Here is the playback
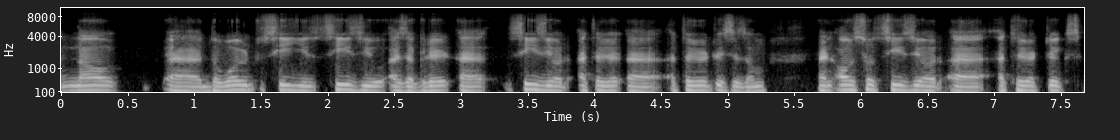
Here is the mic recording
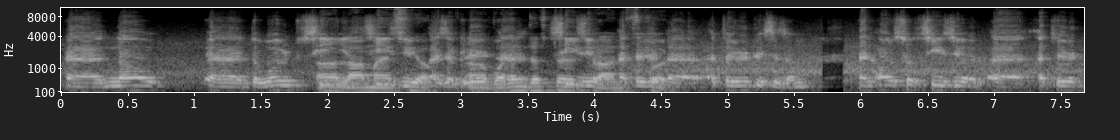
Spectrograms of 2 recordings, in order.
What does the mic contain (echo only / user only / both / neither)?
both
